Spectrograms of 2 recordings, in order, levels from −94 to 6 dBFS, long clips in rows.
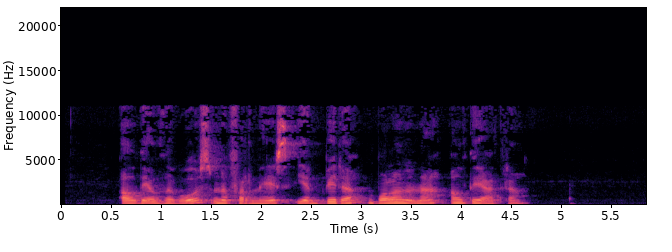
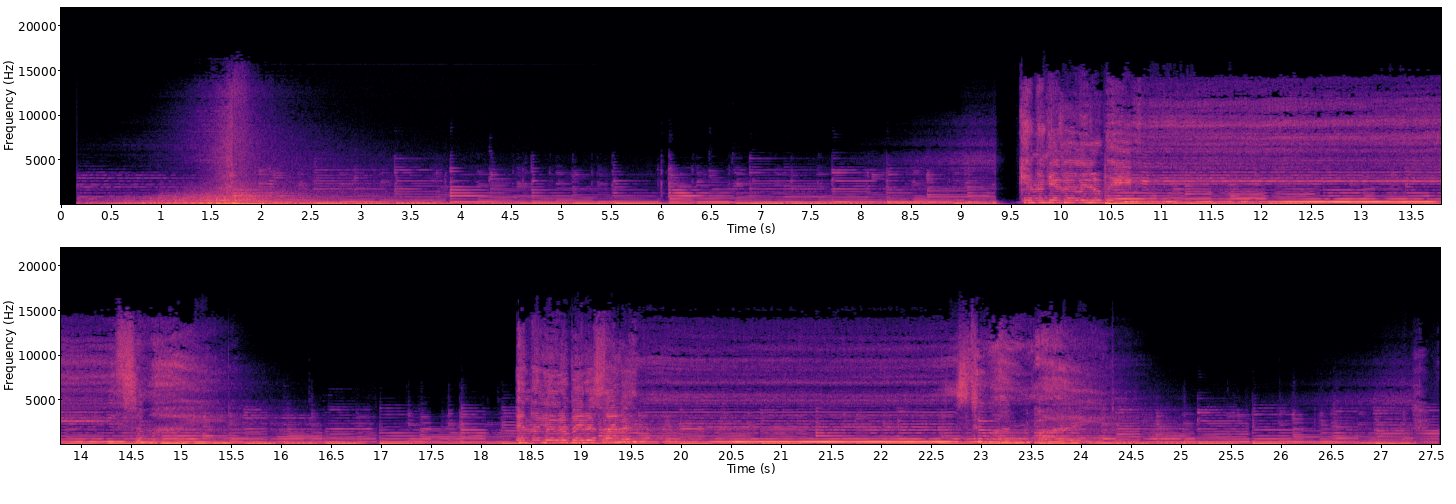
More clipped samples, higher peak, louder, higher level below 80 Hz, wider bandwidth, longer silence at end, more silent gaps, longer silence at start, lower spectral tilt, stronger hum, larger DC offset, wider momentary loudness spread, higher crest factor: neither; about the same, -10 dBFS vs -12 dBFS; about the same, -26 LUFS vs -28 LUFS; second, -70 dBFS vs -42 dBFS; second, 11.5 kHz vs 15.5 kHz; first, 1.2 s vs 0 s; neither; first, 0.6 s vs 0.15 s; about the same, -5 dB/octave vs -5.5 dB/octave; neither; neither; second, 5 LU vs 10 LU; about the same, 18 dB vs 16 dB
